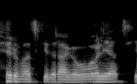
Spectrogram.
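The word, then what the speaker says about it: Hrvatski Dragovoljac: You went to, if I can say it right, is it Hrvatski Dragovoljak? You moved to that club. How was the change going to Croatia? – Well, first of all, it's Hrvatski Dragovoljak.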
